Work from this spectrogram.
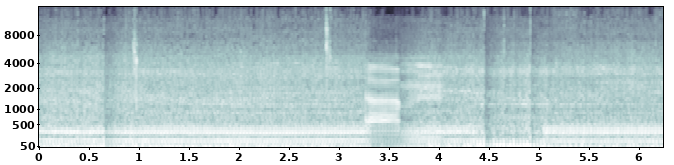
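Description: Steady engine drone of a 2016 Ducati Scrambler Classic motorcycle while riding, holding a constant hum with a short gear-change dip midway, under a rider talking.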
